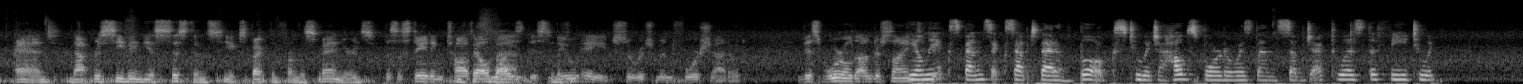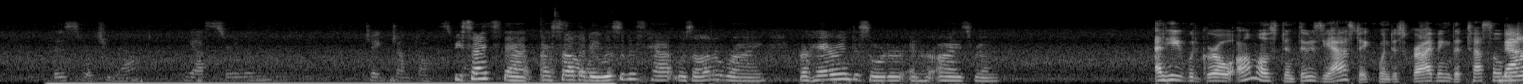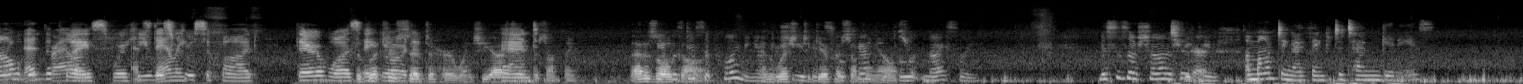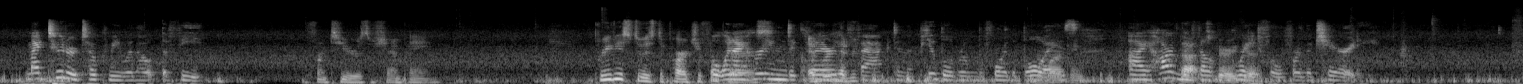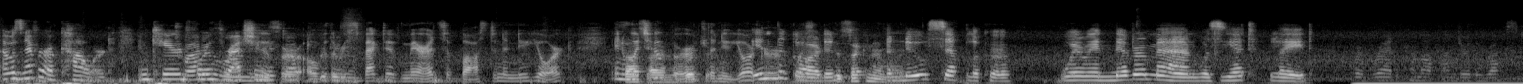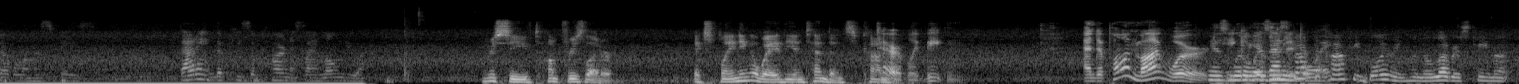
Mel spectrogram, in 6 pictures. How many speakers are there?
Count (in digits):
8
